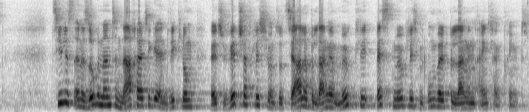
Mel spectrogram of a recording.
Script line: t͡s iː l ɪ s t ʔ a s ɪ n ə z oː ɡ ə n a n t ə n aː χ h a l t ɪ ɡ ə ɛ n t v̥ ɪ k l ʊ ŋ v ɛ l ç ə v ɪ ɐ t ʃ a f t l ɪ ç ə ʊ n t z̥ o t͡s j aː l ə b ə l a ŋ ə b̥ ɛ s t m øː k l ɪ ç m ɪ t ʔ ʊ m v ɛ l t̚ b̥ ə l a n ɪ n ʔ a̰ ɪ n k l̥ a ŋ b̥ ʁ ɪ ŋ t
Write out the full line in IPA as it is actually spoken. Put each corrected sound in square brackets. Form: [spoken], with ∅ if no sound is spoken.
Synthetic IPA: t͡s iː l ɪ s t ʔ a [∅] ɪ n ə z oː ɡ ə n a n t ə n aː χ h a l t ɪ ɡ ə ɛ n t v̥ ɪ k l ʊ ŋ v ɛ l ç ə v ɪ ɐ t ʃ a f t l ɪ ç ə ʊ n t z̥ o t͡s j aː l ə b ə l a ŋ ə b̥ ɛ s t m øː k l ɪ ç m ɪ t ʔ ʊ m v ɛ l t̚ b̥ ə l a [ŋ] ɪ n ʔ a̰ ɪ n k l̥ a ŋ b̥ ʁ ɪ ŋ t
